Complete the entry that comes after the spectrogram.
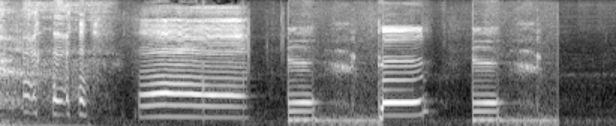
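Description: Baby coos and babbles from a baby's first year of life, chopped into short pitched bursts and sequenced into a rhythmic rock-style riff of a classic rock song, with a few sustained squealing notes repeating one after another, loud.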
